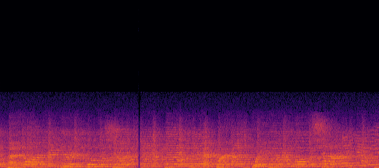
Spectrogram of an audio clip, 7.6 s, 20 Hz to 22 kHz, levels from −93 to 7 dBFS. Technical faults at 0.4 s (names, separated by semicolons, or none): none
